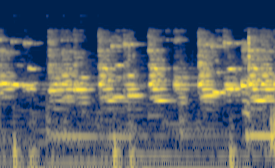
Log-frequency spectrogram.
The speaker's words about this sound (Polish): Może odrzucę telefon, tylko żeby nas nie ogłuszył dzwonkiem.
